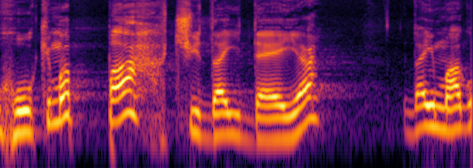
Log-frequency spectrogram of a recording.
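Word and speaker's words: Hoekema: Anthony hookman escreve o mas ele é um holandês então a gente pronuncia isso aqui como hookman dr hookman eh era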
